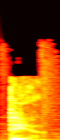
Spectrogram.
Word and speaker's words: der: The word rhymes with bear, so I think of a big male grizzly bear when I hear der Bär.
